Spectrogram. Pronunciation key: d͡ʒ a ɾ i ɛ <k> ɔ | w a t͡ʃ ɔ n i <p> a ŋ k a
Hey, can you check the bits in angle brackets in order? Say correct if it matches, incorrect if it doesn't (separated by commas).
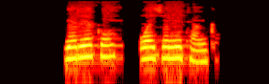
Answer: correct, incorrect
